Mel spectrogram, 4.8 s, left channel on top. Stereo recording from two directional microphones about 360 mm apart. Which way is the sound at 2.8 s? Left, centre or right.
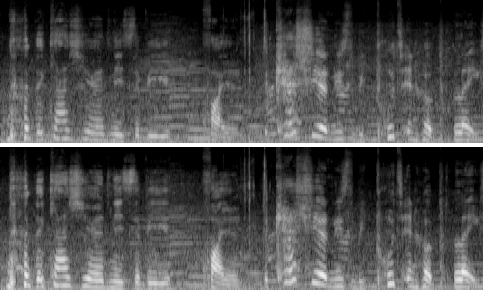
Centre.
